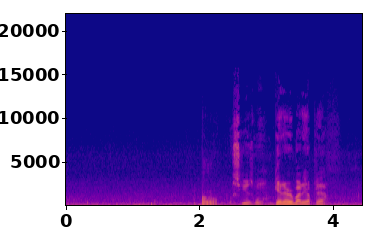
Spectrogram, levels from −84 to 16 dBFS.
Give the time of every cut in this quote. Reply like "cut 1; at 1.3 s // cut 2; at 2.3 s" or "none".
none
